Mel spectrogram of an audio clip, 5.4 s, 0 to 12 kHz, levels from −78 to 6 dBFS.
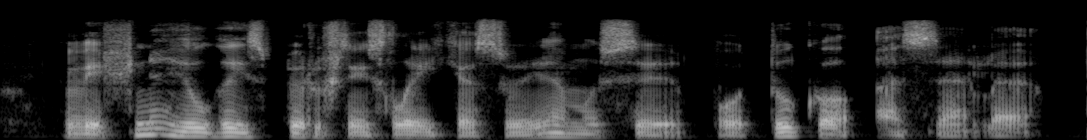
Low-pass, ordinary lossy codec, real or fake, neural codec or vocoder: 7.2 kHz; MP3, 64 kbps; real; none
